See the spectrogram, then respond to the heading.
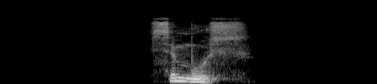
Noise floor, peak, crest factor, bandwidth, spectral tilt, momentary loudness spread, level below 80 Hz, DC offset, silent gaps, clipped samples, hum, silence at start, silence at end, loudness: -89 dBFS; -4 dBFS; 20 dB; 9.6 kHz; -5.5 dB/octave; 17 LU; -52 dBFS; under 0.1%; none; under 0.1%; none; 1.5 s; 1.35 s; -18 LUFS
